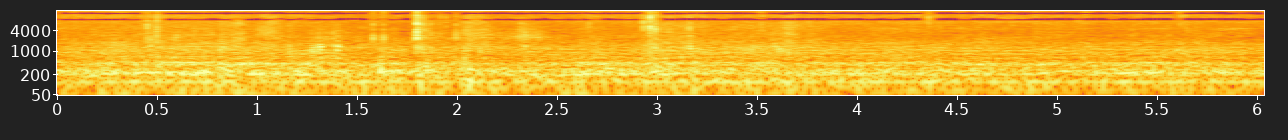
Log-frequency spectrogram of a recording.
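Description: Honeybees buzzing at a hive entrance as they fly in and out, a faint steady hum with a few faint brief ticks.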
